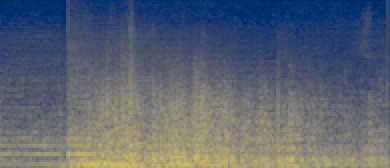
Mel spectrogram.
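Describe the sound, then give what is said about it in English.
Thunder breaks with a sharp crack and rolls into a deep, sustained rumble that stays loud and steady throughout, with no voices present, as lightning flashes in the distance. “Lightning flashes in the distance.”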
